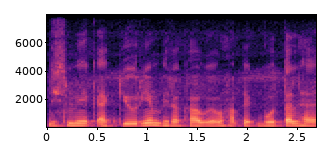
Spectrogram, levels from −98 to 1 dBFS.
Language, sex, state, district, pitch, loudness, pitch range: Hindi, male, Bihar, Sitamarhi, 135 Hz, -24 LUFS, 130-145 Hz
